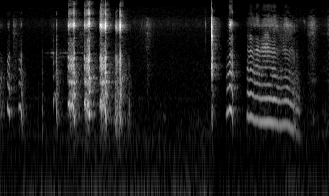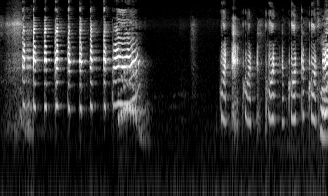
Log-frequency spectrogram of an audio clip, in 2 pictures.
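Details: A talkative pet parrot chatters indoors in a small room with bursts of speech-like syllables and a squeaky, falling whistled sweep. These are followed by rapid, repeated clipped notes and more babbling phrases.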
